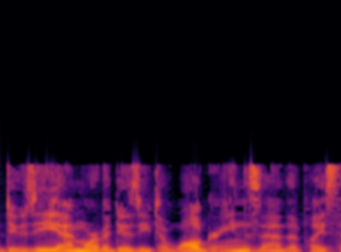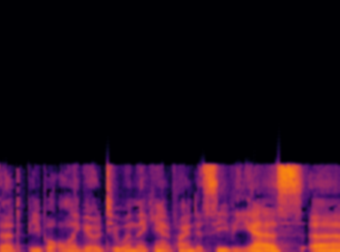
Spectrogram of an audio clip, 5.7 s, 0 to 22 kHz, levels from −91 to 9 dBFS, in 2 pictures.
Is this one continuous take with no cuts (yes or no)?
yes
